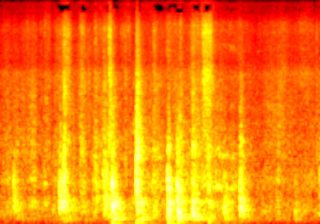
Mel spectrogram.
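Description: A scuffle in which one person wrestles another to the ground: a run of thumps and scuffling with grunts, loudest in the middle.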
